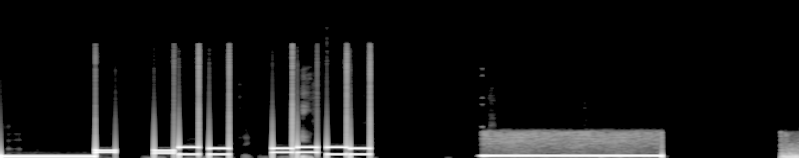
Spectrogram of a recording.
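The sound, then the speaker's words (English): A steady telephone dial tone gives way to a quick series of touch-tone beeps as a friend's number is dialed, followed by a long ringback tone. The sounds are clear, with no talking. “All right, let's go ahead and call Jamie.”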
